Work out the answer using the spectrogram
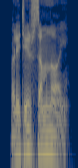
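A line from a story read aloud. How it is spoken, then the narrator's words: Peremptory booming drone. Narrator (Russian): безапелляционно прогудел Бронзовый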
